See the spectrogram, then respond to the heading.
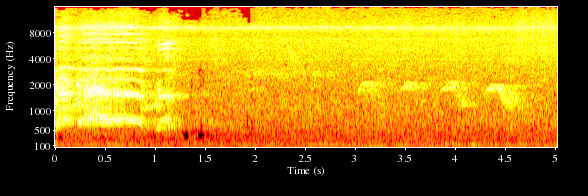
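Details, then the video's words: Chicken from Nias, Indonesia, described as a hen reacting: a loud, harsh, harmonic crow-like call lasting about one second opens the recording, followed by a quiet stretch with a few faint, short descending chirps. "AYAM BETINA Asli Nias II Rooster"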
